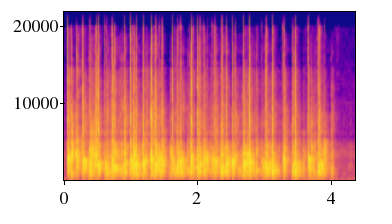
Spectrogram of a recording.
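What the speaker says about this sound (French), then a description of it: "Applaudissez pour voir." Stand-up comedy audience breaking into dense, loud, close applause, a steady wash of many hands clapping that holds evenly and then cuts off near the end.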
